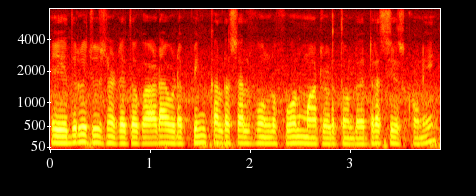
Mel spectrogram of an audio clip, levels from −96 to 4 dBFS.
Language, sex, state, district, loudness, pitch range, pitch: Telugu, male, Andhra Pradesh, Anantapur, -16 LUFS, 130-140 Hz, 135 Hz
